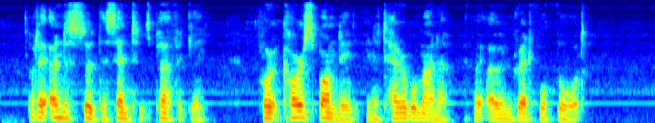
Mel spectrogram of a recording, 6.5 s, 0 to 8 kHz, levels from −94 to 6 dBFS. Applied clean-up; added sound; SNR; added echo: none; none; none; none.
